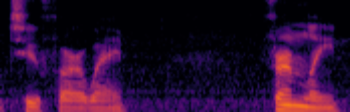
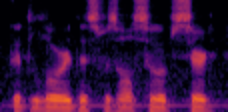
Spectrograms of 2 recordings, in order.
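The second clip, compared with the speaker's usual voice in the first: ordinary delivery, nothing marked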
